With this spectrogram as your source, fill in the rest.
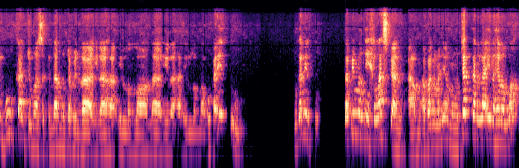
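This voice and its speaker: A man's voice: fairly high pitch, darkish tone. Man teaching an online religious lesson. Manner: explains by repetition, asks "ya kan?". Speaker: Islamic teacher. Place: recorded over a video call. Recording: echoey, distant video-call audio.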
